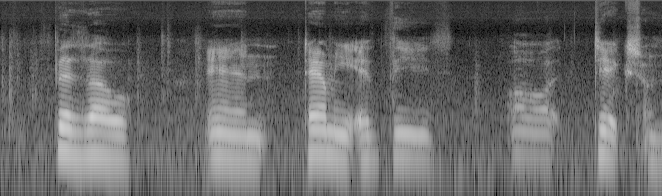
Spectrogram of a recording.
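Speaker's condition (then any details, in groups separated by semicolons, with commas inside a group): Mild cerebral palsy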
